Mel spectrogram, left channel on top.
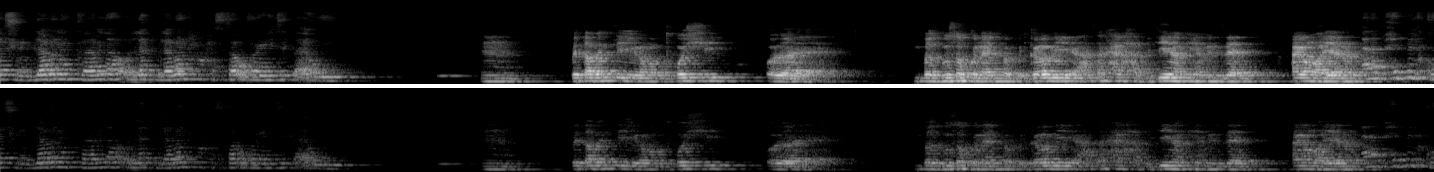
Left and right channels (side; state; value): right; quieter; 14.6 dB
